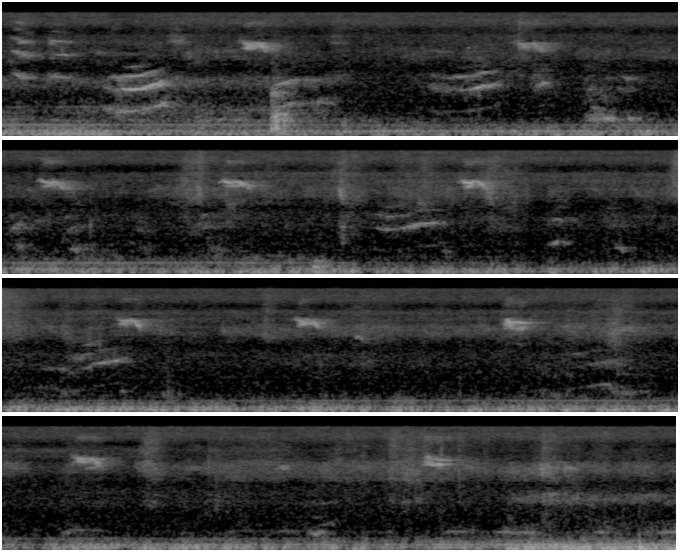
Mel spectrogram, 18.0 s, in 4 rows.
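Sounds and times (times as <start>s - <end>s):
small bird high chirp: 0.0s - 3.8s, 5.7s - 8.3s, 9.0s - 10.2s, 12.3s - 17.6s
lower bird chirps: 0.0s - 18.0s.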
